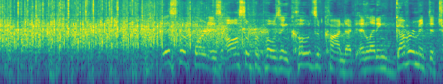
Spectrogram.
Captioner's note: some Applause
